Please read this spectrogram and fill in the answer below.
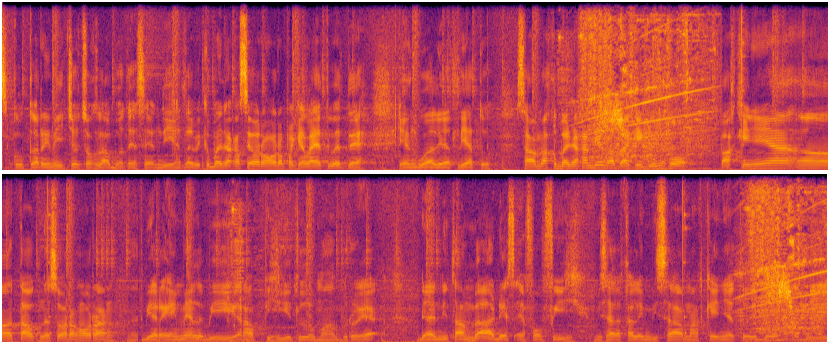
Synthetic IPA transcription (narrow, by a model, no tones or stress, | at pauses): skukəɾinit͡ʃɔt͡ʃɔklahbuat̪ɛsɛndiat̪apikəbaɲakansioɾaŋoɾaŋpakɛlajt̪wɪt̪ja | jaŋɡualiɦat̪liat̪ːʊh | samakəbaɲakandiaŋɡaʔbakeɡʊŋɦɔ | pakeɲaət̪aʊt̪̚nasəoɾaŋoɾaŋbiaremɛləbɪhrapɪhɡit̪ulomaubuɾoja | dandit̪ambaːdaɛsɛfofi | misalakaliaŋbisamakaɲat̪ʊit̪uləbi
